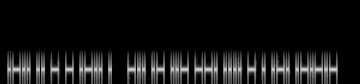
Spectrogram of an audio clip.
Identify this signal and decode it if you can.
Morse code, heard as a keyed tone, about 48 wpm, 700 Hz. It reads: LITTLE DAUGHTER.
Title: Sentences from Top 1500 Words 50wpm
